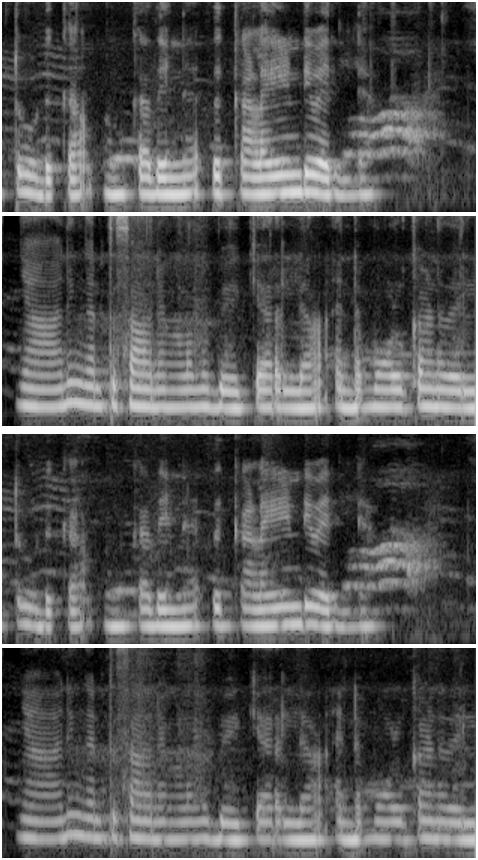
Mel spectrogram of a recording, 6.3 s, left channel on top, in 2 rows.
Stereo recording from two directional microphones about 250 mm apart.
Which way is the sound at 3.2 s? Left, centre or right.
Centre.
